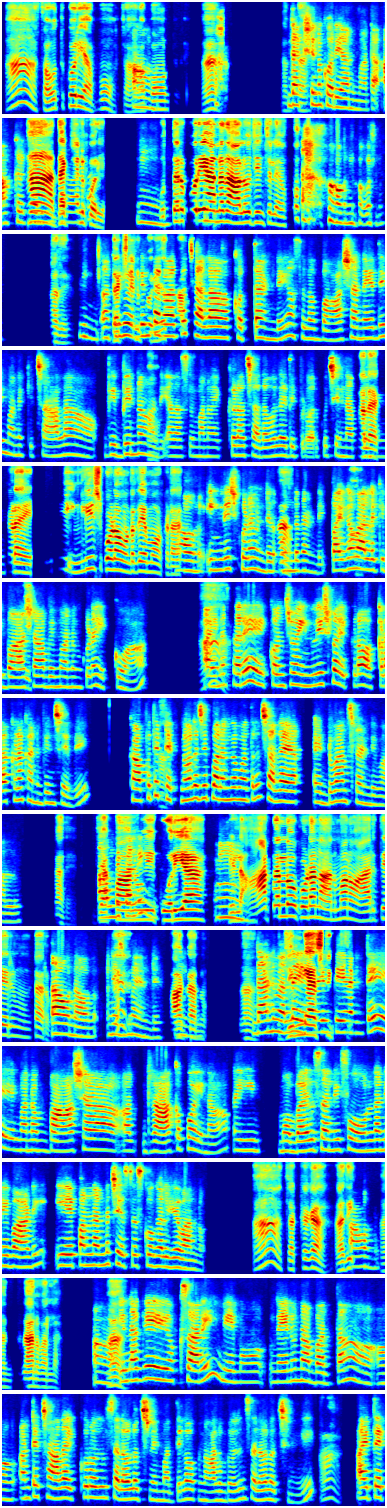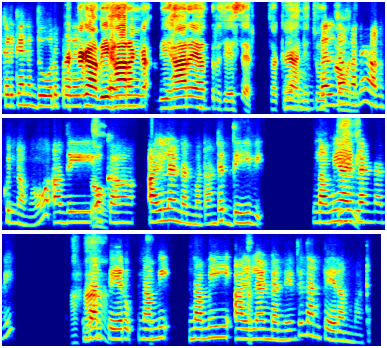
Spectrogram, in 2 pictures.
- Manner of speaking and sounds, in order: other noise; other background noise; chuckle; in English: "టెక్నాలజీ"; in English: "జిమ్‌నాస్టిక్స్"; in English: "ఐలాండ్"; in English: "ఐలాండ్"; in English: "ఐలాండ్"
- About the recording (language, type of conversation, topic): Telugu, podcast, విదేశంలో మీకు మరవలేని ఒక వ్యక్తి గురించి చెప్పగలరా?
